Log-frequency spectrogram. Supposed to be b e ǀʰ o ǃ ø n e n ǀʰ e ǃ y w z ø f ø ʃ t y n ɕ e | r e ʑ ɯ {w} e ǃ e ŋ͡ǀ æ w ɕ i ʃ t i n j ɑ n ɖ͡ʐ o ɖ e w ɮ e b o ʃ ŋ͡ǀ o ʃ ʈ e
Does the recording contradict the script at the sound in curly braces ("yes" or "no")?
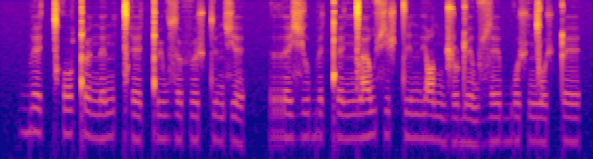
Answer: yes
